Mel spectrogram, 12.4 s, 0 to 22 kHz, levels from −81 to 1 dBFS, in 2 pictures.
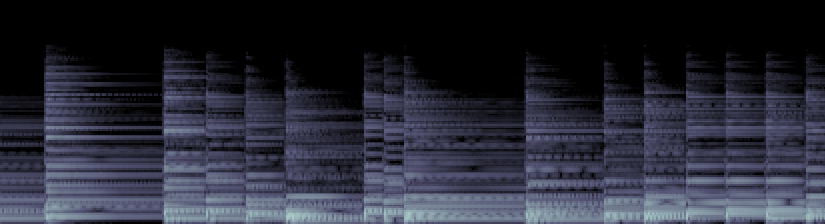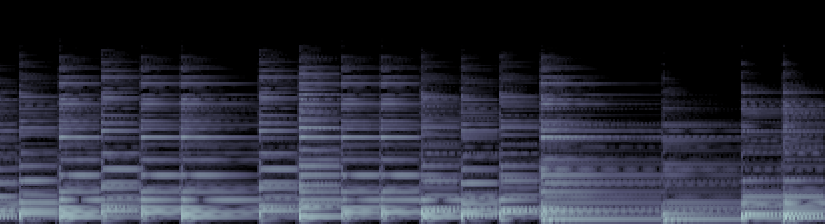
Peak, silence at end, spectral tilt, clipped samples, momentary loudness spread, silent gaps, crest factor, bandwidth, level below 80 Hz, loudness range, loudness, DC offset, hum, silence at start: -14 dBFS; 0 s; -7 dB/octave; under 0.1%; 8 LU; none; 16 dB; 9.4 kHz; -48 dBFS; 1 LU; -30 LUFS; under 0.1%; none; 0 s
